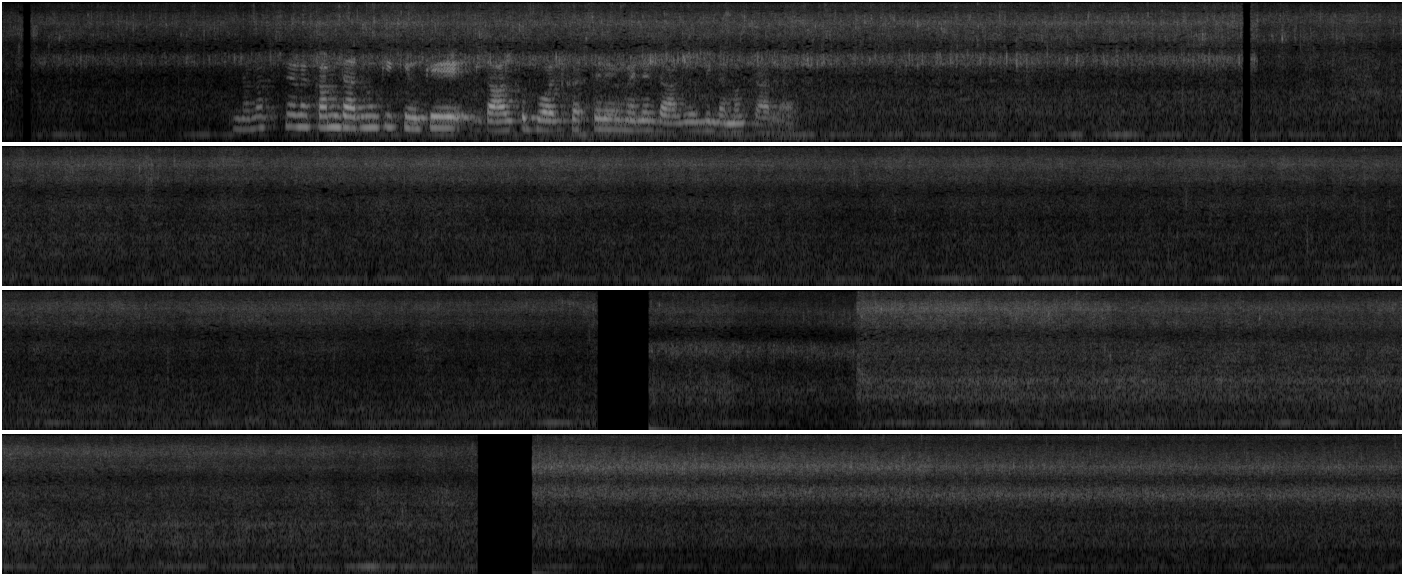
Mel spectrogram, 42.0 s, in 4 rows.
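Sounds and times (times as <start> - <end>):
masala sizzling in oil: 0.0 - 42.0.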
